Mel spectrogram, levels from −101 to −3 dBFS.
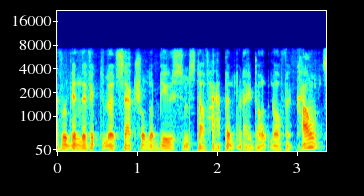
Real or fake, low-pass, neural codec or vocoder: fake; 7.2 kHz; vocoder, 44.1 kHz, 128 mel bands, Pupu-Vocoder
